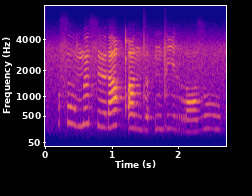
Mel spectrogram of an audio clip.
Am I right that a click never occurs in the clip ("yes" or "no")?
yes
